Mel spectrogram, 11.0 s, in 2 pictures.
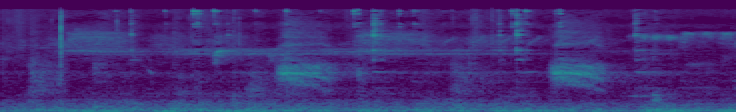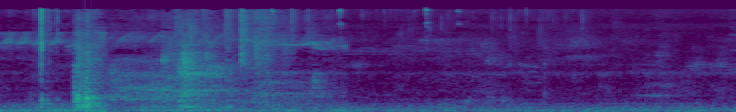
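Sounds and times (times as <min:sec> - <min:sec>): bird calling: 0:00.3 - 0:08.2.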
